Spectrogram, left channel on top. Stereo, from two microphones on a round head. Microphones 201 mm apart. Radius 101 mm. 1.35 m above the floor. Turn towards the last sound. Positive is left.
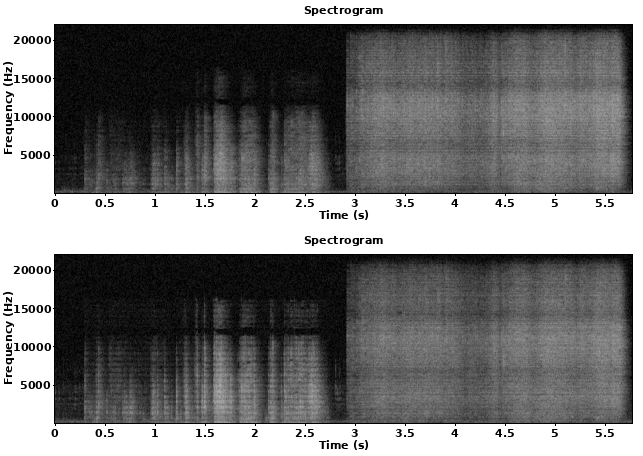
turn(degrees=50)  # may be behind; listen again after turning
